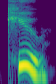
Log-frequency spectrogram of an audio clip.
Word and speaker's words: queue: The correct pronunciation is simply queue. Just one syllable. That's it. Listen carefully. We had to wait in a long queue. Now, repeat. queue Fantastic.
